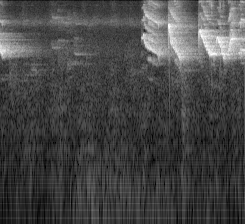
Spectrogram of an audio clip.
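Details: Young white-eye kept for conservation practising its song: near silence, then three loud, high, descending chirped slurs at the end.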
